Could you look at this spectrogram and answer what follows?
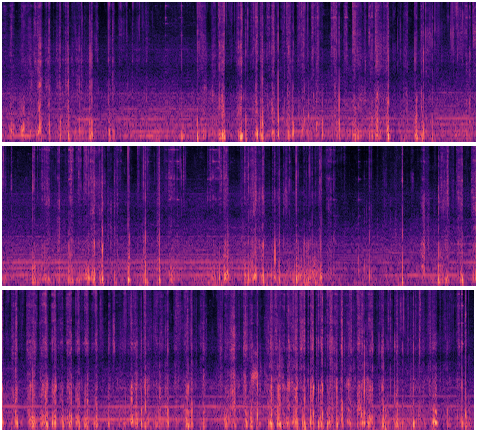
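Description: Roof tear-off: dense, irregular scraping, clinking and knocking as asphalt shingles, nails and flashing are pried up around a sun tunnel, over a steady low hum.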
